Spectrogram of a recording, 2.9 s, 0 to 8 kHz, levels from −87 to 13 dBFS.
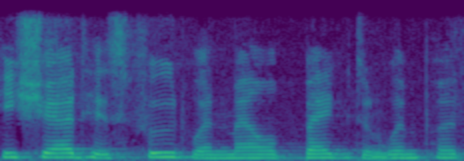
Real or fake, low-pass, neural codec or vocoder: real; 7.2 kHz; none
